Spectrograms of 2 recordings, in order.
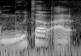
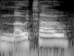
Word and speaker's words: Muto: Or Muto. I think the dub says Moto, but it's spelled M-U-T-O. Japanese, I don't know.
